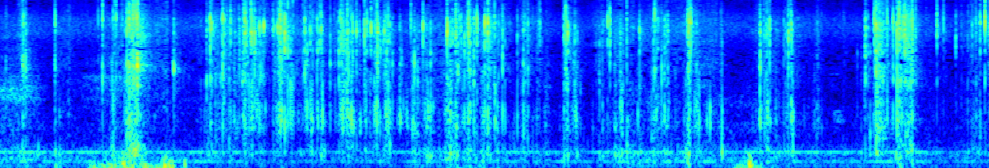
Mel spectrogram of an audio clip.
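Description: Thin plastic pouch from an L.O.L. Surprise ball, a low-density polyethylene foil bag, crinkling irregularly as it is handled and pulled open.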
